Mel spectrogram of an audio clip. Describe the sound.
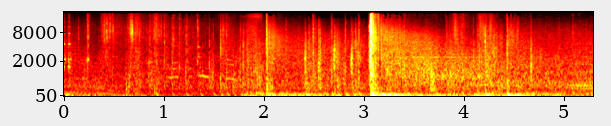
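Gunfire and rumbling blasts in a military shooter video game with Russian-held objective sectors. Shots and booms sound throughout, one sharp loud shot stands out midway, and a man talks over the battle.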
